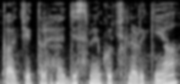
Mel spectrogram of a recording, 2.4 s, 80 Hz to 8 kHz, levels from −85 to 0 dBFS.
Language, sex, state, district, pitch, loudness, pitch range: Hindi, male, Punjab, Fazilka, 110 Hz, -16 LUFS, 100-120 Hz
